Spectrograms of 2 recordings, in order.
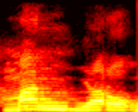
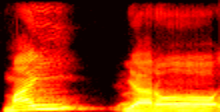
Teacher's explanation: ketika ada nun mati ataupun tanwin bertemu dengan salah satu huruf idgham, maka nun matinya ini seakan-akan melebur atau seakan-akan nggak dibaca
